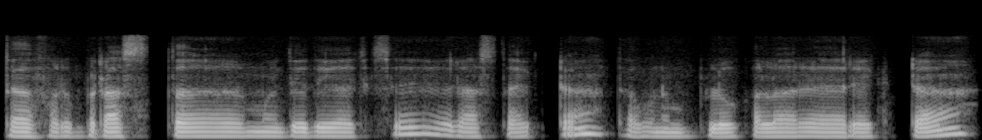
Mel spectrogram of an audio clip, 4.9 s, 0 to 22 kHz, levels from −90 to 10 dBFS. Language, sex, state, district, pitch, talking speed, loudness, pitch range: Bengali, male, Tripura, Unakoti, 120 Hz, 135 wpm, -20 LUFS, 115-125 Hz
